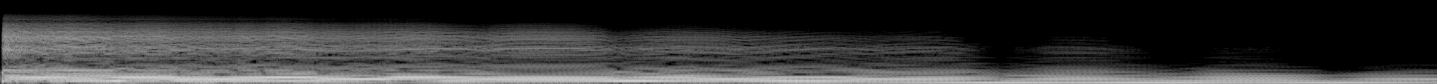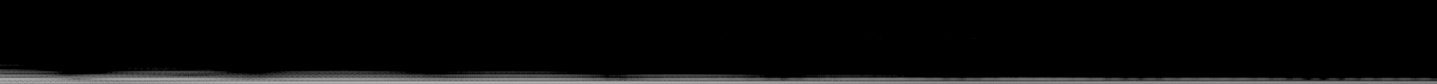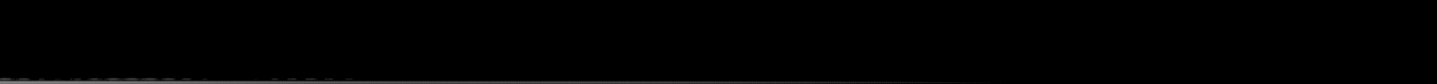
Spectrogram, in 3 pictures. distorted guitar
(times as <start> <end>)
0.0 25.5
